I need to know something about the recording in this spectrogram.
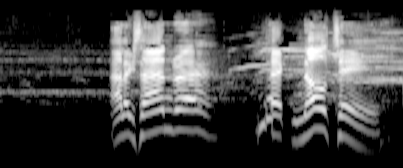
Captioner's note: applause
